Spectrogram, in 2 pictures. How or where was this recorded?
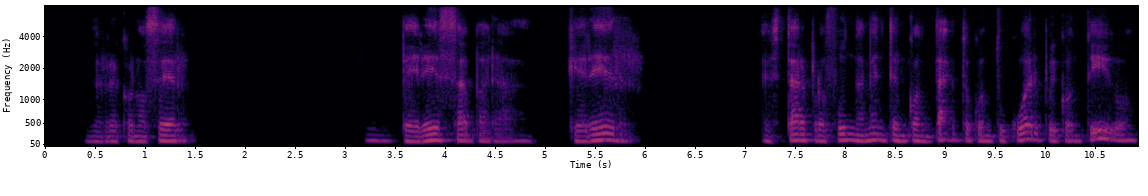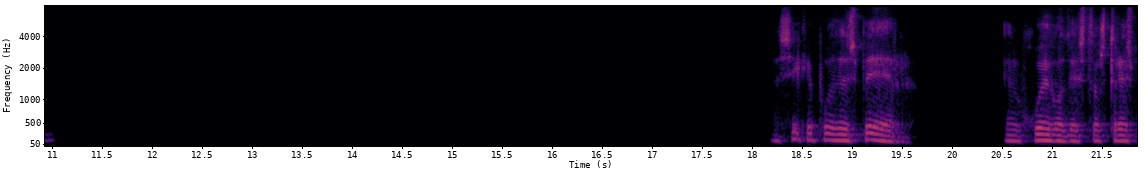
video call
